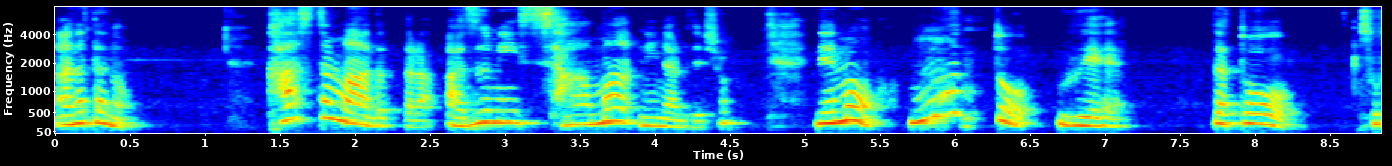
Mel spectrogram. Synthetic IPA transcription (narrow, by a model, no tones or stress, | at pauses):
anat̪ano̞ | kʰasɨ̥t̪omaːd̪at̪ːaɾaːzɨmʲisamaɲ̟inaɾɯ̟d̪e̞ɕo̞d̪e̞mo̞mo̞t̪ːo̞ɯ̟e̞ | d̪̥at̪o̞ | s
